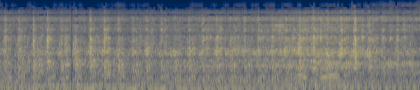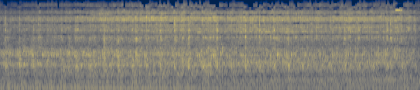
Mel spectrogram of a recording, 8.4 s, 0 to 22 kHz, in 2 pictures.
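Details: 6.5 turbo diesel truck with a crank-no-start fault starts after the glow plug relay studs are jumped for about 20 seconds, then settles into a steady, even clatter at idle with no misses or stumbles; normal idle.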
